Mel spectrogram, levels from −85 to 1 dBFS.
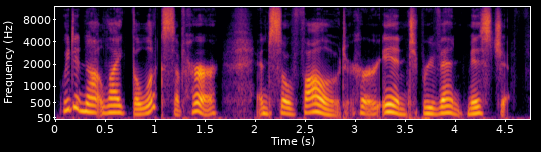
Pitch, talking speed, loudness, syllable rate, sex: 195 Hz, 200 wpm, -17 LUFS, 4.9 syllables/s, female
